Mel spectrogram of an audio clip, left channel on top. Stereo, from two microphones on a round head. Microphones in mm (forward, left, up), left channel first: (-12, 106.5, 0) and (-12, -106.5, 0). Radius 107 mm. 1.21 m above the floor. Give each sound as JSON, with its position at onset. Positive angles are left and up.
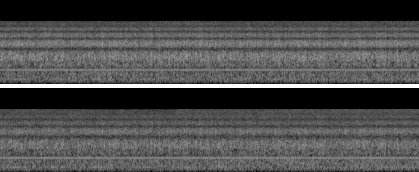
{"t": 0.0, "sound": "running water", "side_deg": 30}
